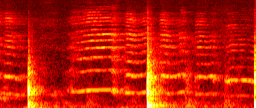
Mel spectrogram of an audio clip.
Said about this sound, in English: Yes, that's him knocking on the door that wants to come in.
